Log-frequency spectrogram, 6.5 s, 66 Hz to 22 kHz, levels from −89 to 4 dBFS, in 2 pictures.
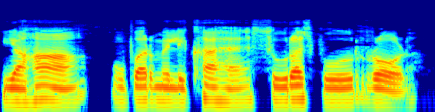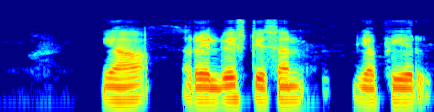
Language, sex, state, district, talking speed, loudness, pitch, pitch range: Hindi, male, Chhattisgarh, Balrampur, 120 wpm, -18 LUFS, 120 Hz, 120-130 Hz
